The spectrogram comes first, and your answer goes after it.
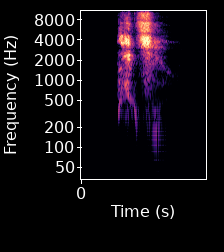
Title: Hot sneezes (male)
